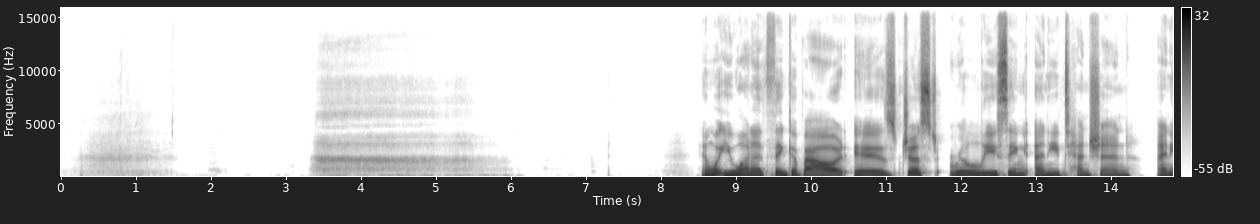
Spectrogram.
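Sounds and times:
person deep breathing into the stomach in a seated position: 0.0s - 1.6s, 3.3s - 6.1s
speech: 8.7s - 14.8s.

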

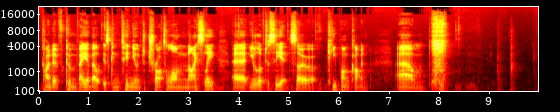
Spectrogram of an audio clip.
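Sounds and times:
speech: 0.0s - 8.2s
aborted sneeze: 7.8s - 8.4s.

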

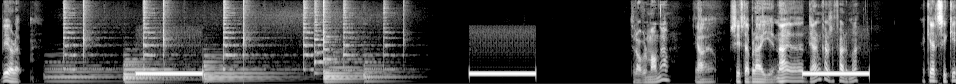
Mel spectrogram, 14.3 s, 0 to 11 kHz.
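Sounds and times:
speech: 0.0s - 0.9s, 9.7s - 12.9s, 13.9s - 14.3s
electronic tones of an outgoing phone call: 2.0s - 3.1s, 7.0s - 8.1s, 12.0s - 13.0s.

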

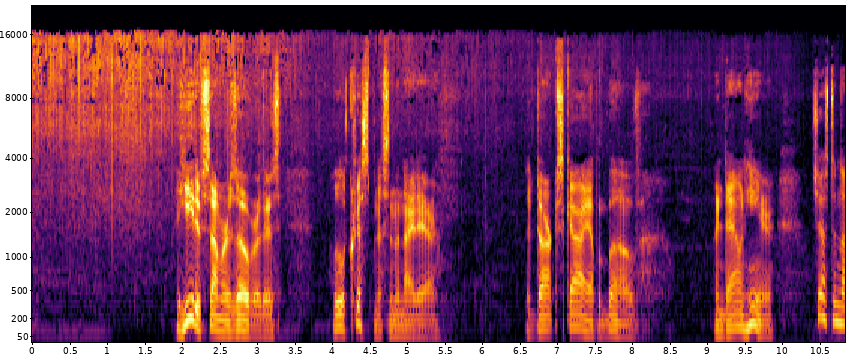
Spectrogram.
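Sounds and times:
Italian sausages sizzling on a grill in a backyard near Fresno: 0.0s - 10.4s
speech: 1.9s - 5.6s, 6.6s - 8.3s, 9.1s - 10.8s.

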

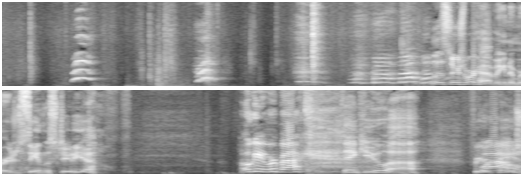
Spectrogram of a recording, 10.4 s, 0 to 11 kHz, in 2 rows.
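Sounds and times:
door creaking as it is opened in a studio: 0.9s - 2.8s
door thumping and knocking as it is worked open in a studio: 1.2s - 2.0s
laughter: 3.0s - 4.5s
speech: 4.3s - 6.3s, 7.6s - 10.3s.

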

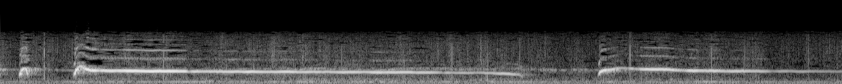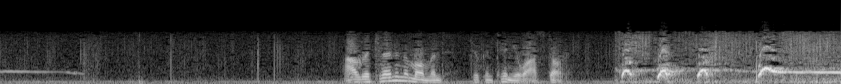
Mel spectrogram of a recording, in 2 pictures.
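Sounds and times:
wolf dog howling: 0.0s - 9.4s, 14.6s - 16.8s
low hum: 0.0s - 16.8s
speech: 12.0s - 15.4s.

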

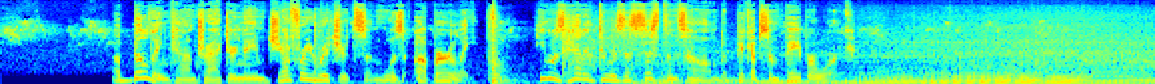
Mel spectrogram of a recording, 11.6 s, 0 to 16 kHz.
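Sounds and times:
speech: 1.1s - 8.8s
truck engine pulling up to a house on a foggy morning: 2.7s - 11.5s.

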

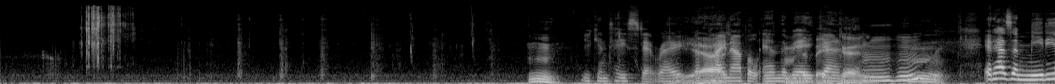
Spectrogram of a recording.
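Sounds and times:
low steady noise: 0.0s - 10.5s
taco chip crunched while tasting a pineapple-and-bacon salsa dip: 0.4s - 5.0s
speech: 5.3s - 10.5s.

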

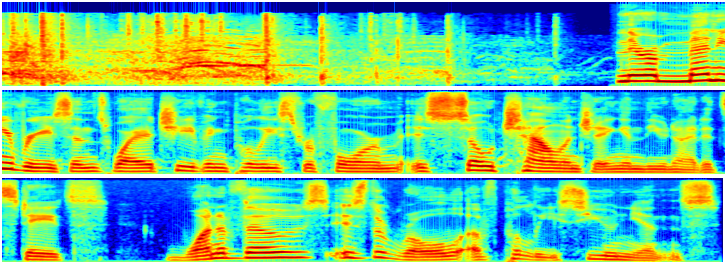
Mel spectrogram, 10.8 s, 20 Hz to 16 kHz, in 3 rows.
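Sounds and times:
flashbang grenades exploding at protesters: 0.0s - 2.4s
pepper ball guns firing at protesters: 0.0s - 2.8s
roaring crowd-like rush: 0.0s - 3.0s
speech: 3.1s - 10.8s.

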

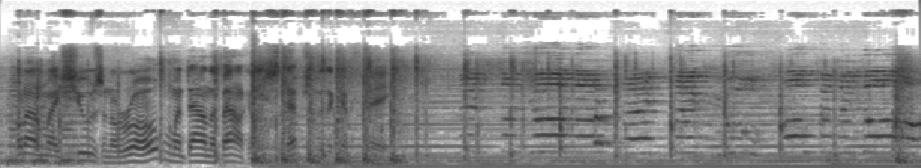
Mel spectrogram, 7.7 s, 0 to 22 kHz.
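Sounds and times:
speech: 0.2s - 3.4s
heavy pounding on a cafe's glass-paned front door: 1.3s - 3.5s
sustained tonal hum: 2.1s - 7.6s.

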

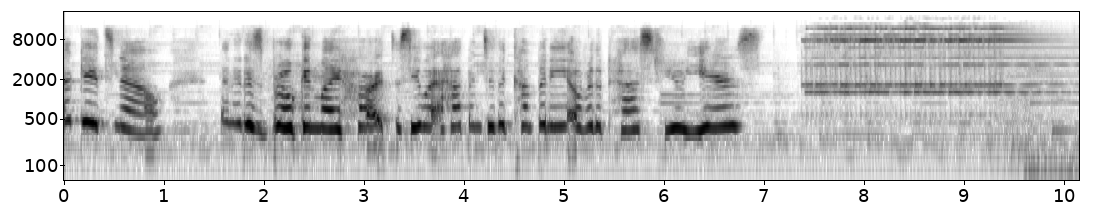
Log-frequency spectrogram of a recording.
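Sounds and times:
speech: 0.1s - 7.0s
telephone bell ringing: 7.4s - 10.1s.

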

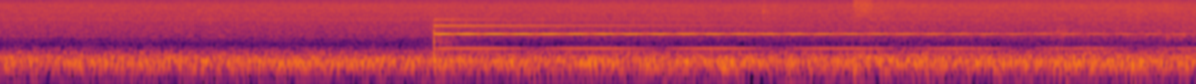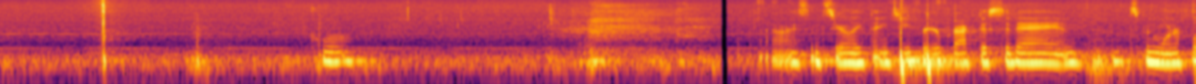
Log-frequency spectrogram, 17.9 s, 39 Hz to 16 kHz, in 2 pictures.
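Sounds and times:
soft hiss: 0.0s - 17.9s
meditation bell struck to close a meditation practice period: 3.2s - 13.1s
speech: 11.4s - 11.8s, 15.0s - 17.9s.

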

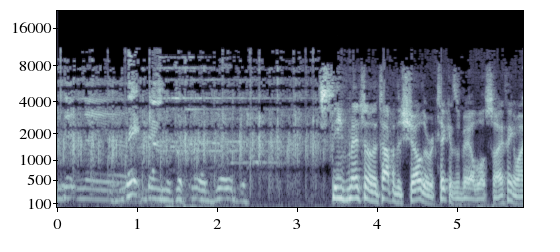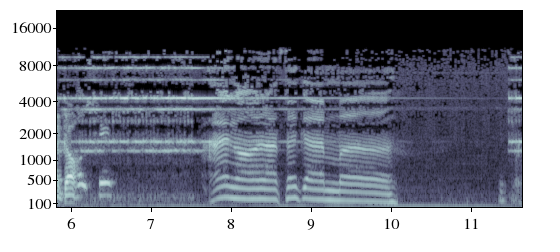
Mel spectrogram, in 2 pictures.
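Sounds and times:
speech: 0.0s - 2.6s, 3.3s - 6.7s, 7.7s - 10.2s, 11.4s - 11.6s
telephone ringing with bright buzzing tone: 0.0s - 3.6s, 5.7s - 10.7s, 11.4s - 11.6s.

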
